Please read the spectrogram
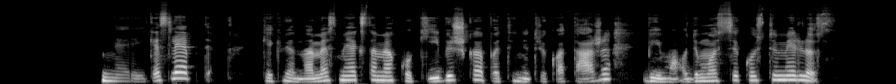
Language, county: Lithuanian, Vilnius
